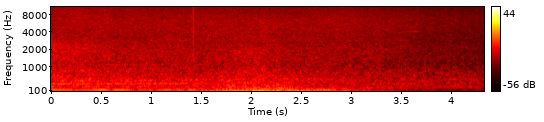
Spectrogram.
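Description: Cinematic intro sound effect: a deep rumbling drone with a few sustained low tones, swelling about two seconds in and then fading out near the end.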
